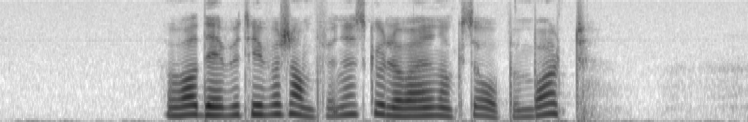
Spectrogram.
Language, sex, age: Norwegian, female, 23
